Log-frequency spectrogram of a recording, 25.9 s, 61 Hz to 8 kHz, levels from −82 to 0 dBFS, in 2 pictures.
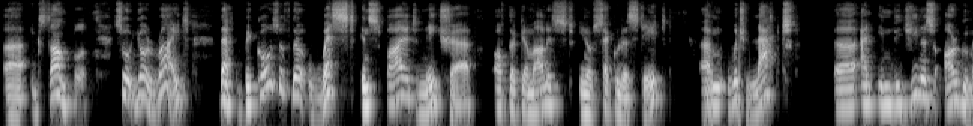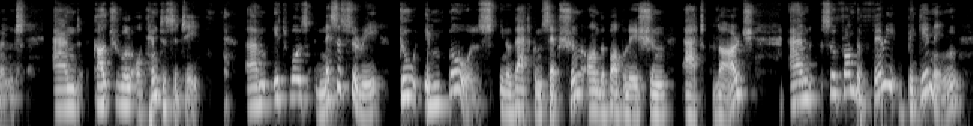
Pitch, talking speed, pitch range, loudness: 140 Hz, 115 wpm, 120-180 Hz, -22 LUFS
